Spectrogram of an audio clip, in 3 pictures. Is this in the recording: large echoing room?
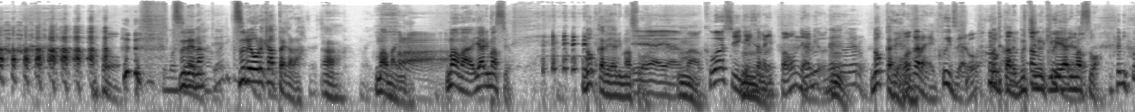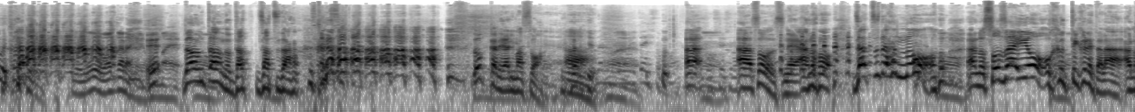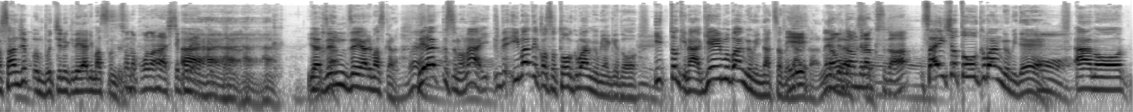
no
